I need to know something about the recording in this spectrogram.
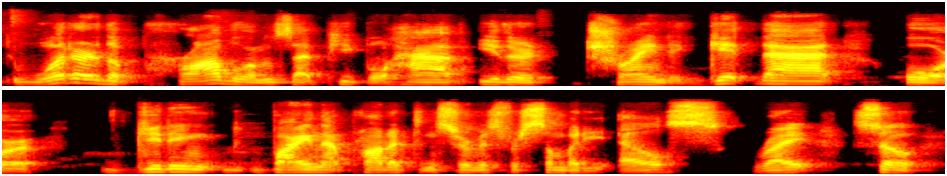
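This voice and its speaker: A man's voice: lowish voice, a little slow, fairly bright tone. A man as a guest in a casual interview, explaining his points conversationally and often ending them with "right?".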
